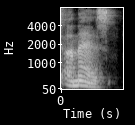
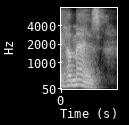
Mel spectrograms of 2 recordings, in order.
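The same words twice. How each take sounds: First: "Hermes" as er-MEZ, French style; French "Hermes" opening straight on the vowel; silent H. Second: "Hermes" as huh-MEZ, H sounded; English-style "Hermes" starting with a breathed H; H pronounced. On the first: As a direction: drop the H in "Hermes", stress on MEZ. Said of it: "I know it's Hermes". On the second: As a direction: say "Hermes" with an audible H, stress on MEZ. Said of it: "I say Hermes". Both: Shown as a demonstration.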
